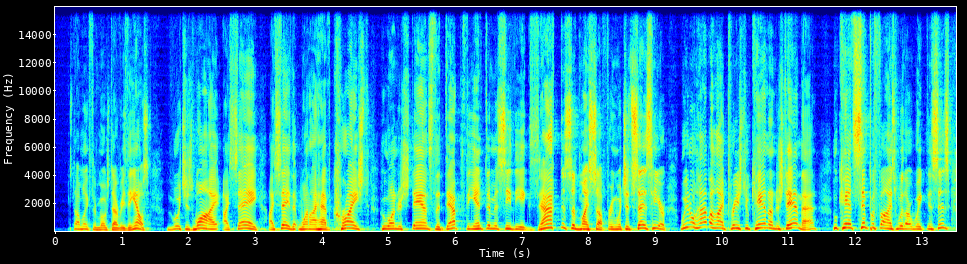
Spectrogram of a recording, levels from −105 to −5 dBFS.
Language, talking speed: English, 215 wpm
